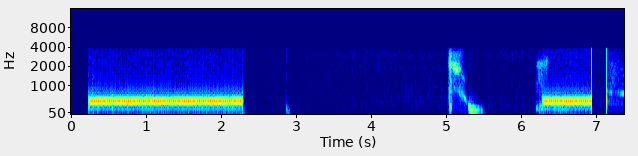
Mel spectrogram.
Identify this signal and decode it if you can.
Ringback tone (North America), 440 + 480 Hz.
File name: out- - - - - .57046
